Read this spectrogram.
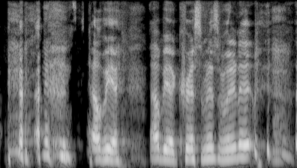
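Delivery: high, loud, laughing tease. Real, not acted. Friend joking about a broken leg at Christmas, laughing. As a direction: squeeze the joke out through big laughter.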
